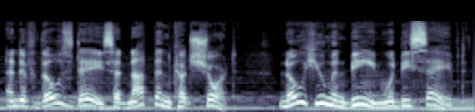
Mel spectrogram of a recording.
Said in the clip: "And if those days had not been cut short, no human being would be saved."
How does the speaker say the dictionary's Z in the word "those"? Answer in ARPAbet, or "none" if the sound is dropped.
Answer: Z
